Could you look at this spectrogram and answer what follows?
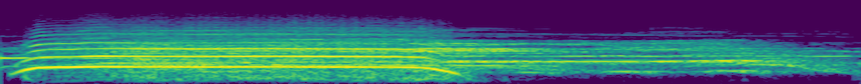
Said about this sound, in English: Okay, so if you are a kid or you feel like a kid at heart, I want you to cheer as loud as you possibly can, okay? On the count of three. Ready? One, two, three.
